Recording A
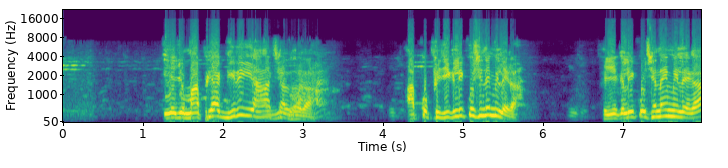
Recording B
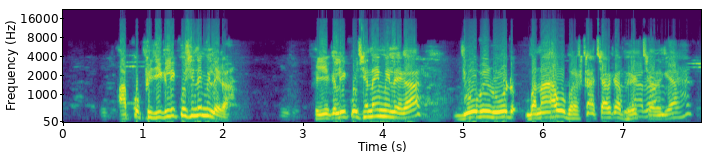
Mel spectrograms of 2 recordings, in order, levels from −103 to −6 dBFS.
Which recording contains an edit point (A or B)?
A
